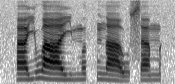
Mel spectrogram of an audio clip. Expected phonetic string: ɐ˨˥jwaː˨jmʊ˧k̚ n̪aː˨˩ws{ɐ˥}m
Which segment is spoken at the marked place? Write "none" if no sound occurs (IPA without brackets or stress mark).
ɐ˧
